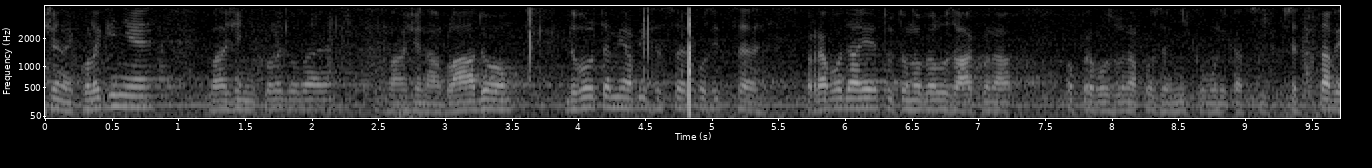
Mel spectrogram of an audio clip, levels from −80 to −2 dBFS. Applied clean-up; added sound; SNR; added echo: none; Alarm; 2 dB; none.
